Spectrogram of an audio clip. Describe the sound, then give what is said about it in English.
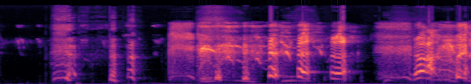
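Laughter breaks into a run of harsh, rapid coughs, several bursts close together, fairly loud, with no talking over it. “You set off my cough laugh.”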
